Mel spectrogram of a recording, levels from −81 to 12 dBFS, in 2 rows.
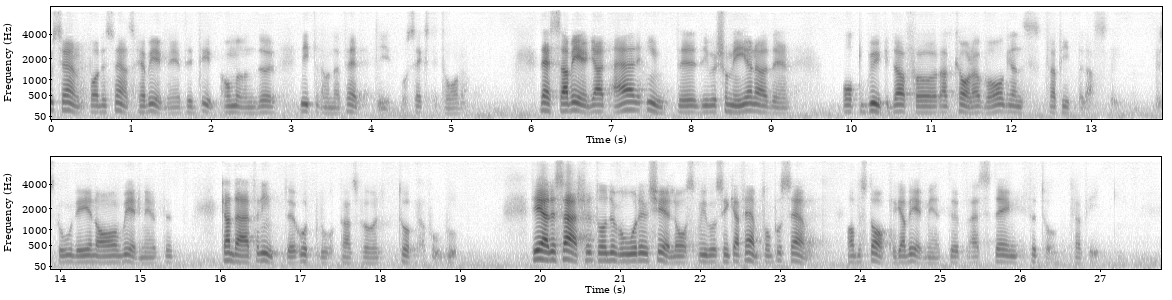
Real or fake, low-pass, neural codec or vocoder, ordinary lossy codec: fake; 7.2 kHz; codec, 24 kHz, 0.9 kbps, WavTokenizer, large speech release; none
